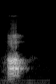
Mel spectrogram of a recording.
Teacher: the mouth is open, really open, and the sound comes from the back part of the mouth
